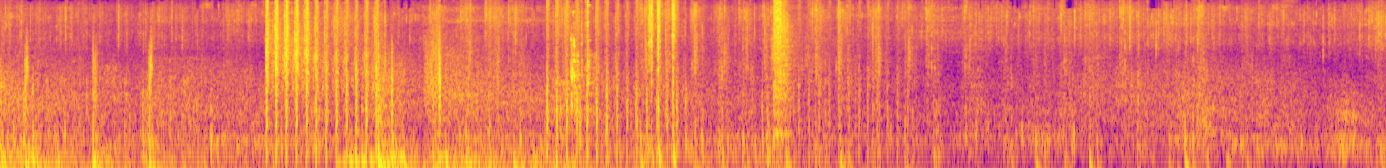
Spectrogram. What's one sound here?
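Footsteps run on concrete.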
